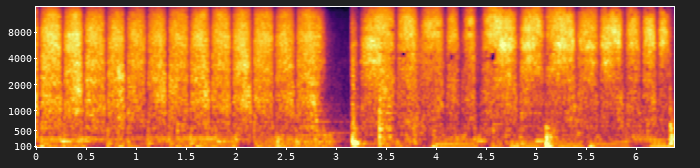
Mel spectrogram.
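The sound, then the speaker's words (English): Steady back-and-forth hand sanding, done lightly on a first polyurethane coat on wood to knock off bubbles and high points, a rhythmic scratchy rasp repeating about three strokes per second, with one brief pause midway before the strokes resume. No one speaks. “We're not gonna sand real hard. We're just gonna knock off the bubbles and high points and give it a little bit of a tooth, run over with a tack cloth and give it a second coat.”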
